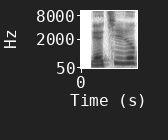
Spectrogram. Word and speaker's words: 며칠: 몇 월이 몇 월로 발음이 되는 것처럼 몇길이 몇일로 발음이 되어야 하지만 그렇지 않고 며칠로 발음이 되기 때문에 며칠의 어원이 몇과 일이 더해진 말이라고 하기 어렵습니다.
